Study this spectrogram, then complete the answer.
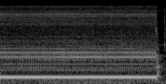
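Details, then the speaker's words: Mercedes S320 repaired PSE (door lock) vacuum/pressure pump on bench test: steady high hum for about 1.5 s, then cuts off cleanly once vacuum storage tank fills; normal operation after repair. "once it creates enough vacuum in the vacuum storage tank it shuts off so we're good here"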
